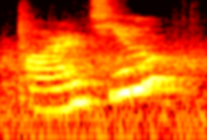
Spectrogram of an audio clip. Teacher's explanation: when i'm not sure in what i say and i need your answer i use rising intonation aren't you so the intonation is rising my voice goes up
